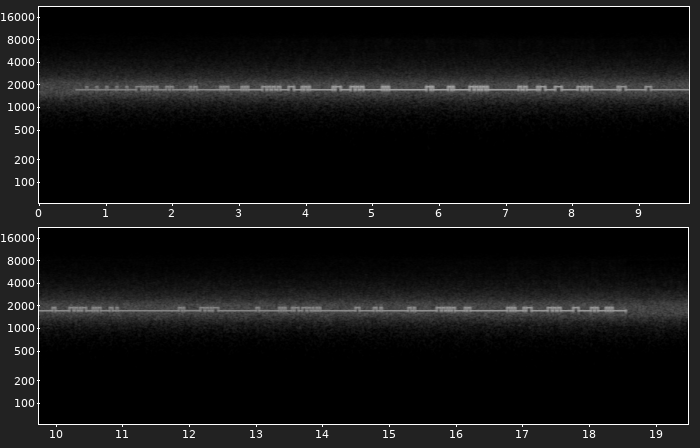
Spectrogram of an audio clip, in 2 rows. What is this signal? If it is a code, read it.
RTTY (50 baud, 170 Hz shift), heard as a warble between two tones, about 1800 Hz centre, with radio static, fading and a narrow filter. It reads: LWSY IODE VYHG DIET MEOV ZSCG EVYZ JMCP SBRE VOLY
